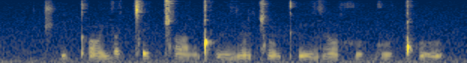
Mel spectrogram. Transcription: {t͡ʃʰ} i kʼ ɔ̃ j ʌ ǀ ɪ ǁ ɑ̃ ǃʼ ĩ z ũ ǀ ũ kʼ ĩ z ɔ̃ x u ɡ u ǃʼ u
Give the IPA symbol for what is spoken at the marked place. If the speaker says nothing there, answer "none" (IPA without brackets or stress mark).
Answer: t͡ʃʼ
